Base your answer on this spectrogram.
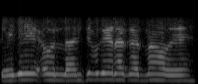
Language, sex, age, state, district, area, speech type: Punjabi, male, 18-30, Punjab, Hoshiarpur, rural, conversation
